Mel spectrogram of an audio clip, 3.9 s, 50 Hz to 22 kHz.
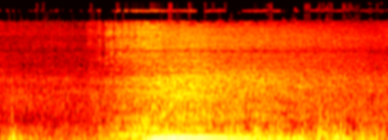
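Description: A nearby 2010 Kia Rio 1.4 engine rises from idle into a rev, peaks, then slowly drops back, its tone wavering slightly throughout from misfires.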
